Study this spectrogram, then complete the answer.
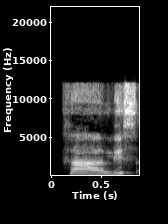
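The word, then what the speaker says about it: ثالث: 3 dari salasah. Nah, nanti gimana Kak? Pakainya salis apa salas? Yang bener Kak? Kak Rifki. Salas. Salis gitu ya. Oke. Oh, salis. Ya, itu tanggal 3.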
